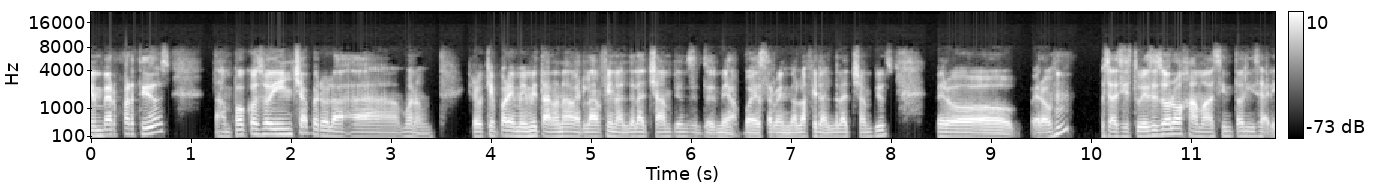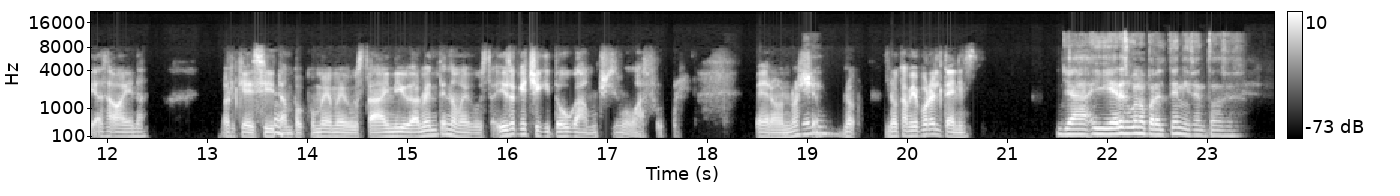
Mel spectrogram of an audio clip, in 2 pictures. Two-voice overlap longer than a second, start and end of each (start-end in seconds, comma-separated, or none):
none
